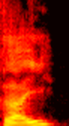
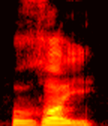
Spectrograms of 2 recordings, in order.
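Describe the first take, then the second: First: The syllable is light, with a thin vowel. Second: The syllable is heavy, with a full-mouthed vowel. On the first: The speaker calls it wrong. "So rai, it's roy" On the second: The speaker calls it right. "This is full mouth"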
